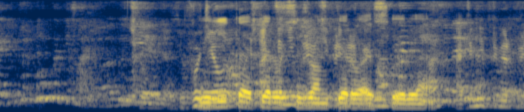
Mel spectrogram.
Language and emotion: Russian, neutral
